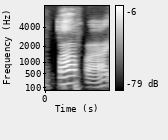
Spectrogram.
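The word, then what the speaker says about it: 爸爸: Kalau papa itu dia nada keempat, ya.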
